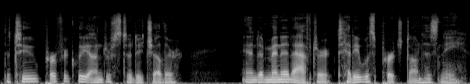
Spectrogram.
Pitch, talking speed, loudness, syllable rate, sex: 100 Hz, 205 wpm, -21 LUFS, 6.6 syllables/s, male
